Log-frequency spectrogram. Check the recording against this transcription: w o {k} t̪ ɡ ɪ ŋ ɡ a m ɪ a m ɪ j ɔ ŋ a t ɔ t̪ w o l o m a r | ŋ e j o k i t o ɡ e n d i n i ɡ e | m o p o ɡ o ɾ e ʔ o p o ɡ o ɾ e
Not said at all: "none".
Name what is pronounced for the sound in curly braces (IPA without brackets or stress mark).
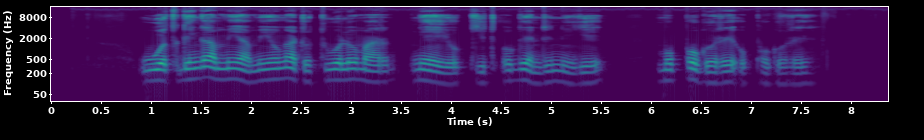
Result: none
